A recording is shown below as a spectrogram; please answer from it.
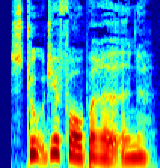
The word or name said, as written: studieforberedende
